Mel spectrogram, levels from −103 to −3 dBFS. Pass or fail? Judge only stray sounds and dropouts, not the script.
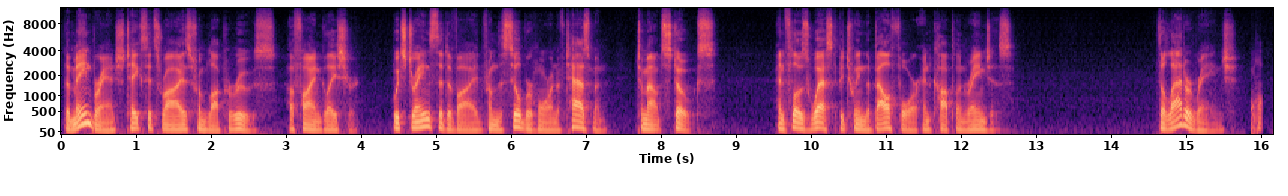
fail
